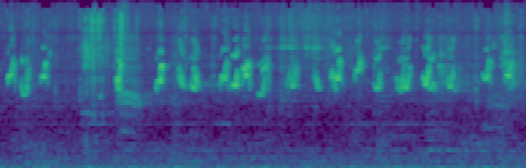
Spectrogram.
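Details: Many chicks on a rooftop chirp together, a continuous chatter of high, falling peeps repeated several times a second, with a low hum beneath.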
